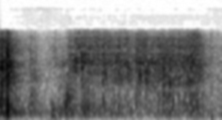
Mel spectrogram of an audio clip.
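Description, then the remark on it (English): A deck of playing cards being riffle-shuffled, a fast, continuous papery flutter lasting about a second and a half, ending with a short snap as the cards settle. “So this clip is we're shuffling the cards and we talk a little bit about the origins that I just described, and then we just immediately start gossiping.”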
